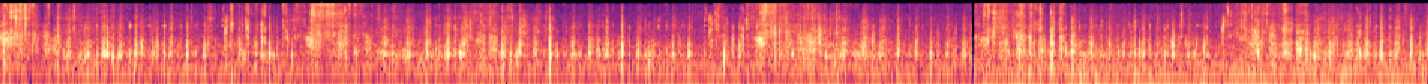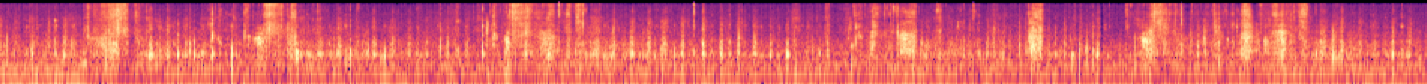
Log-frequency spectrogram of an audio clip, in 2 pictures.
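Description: A person chewing and crunching a crumbly pastry close to a clip-on mic, with irregular crisp crackles and crunches throughout.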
